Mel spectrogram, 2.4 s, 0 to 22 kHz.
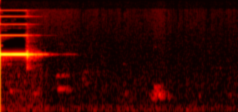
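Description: HF4000 Plus fingerprint scanner's buzzer giving a single steady high-pitched beep as a finger is pressed on the sensor for verification, cutting off about half a second in; then near silence.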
